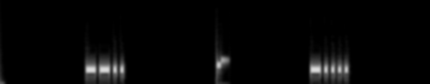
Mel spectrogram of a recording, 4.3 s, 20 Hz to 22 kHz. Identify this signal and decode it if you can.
Morse code, heard as a keyed tone, about 36 wpm, 700 Hz. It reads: Z 6
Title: Single Letter-Number 35wpm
